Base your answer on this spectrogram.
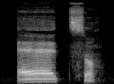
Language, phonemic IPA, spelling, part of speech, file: Navajo, /ʔéːt͡sʰòh/, éétsoh, noun, Nv-éétsoh.ogg
- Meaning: 1. jacket, blazer, coat 2. overcoat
